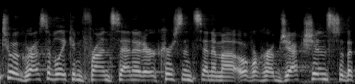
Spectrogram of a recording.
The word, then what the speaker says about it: Sinema: Quote, the Arizona senator's name is pronounced Sinema, and it is apt because she sweeps.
